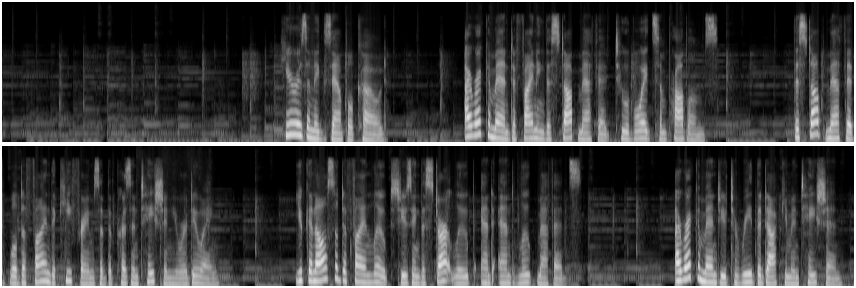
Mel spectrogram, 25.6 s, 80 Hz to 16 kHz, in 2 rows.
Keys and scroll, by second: 0.0-0.1 typing.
